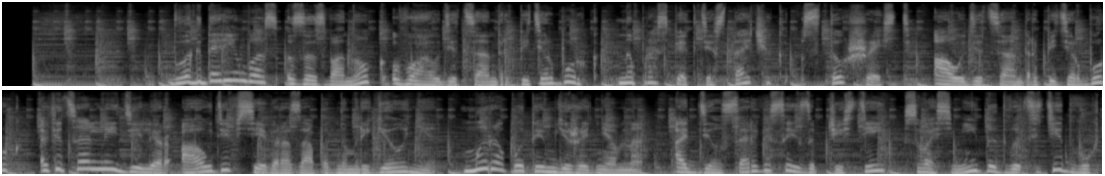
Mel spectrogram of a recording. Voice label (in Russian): golosovoe privetstvie; Audicenter; ivrplus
